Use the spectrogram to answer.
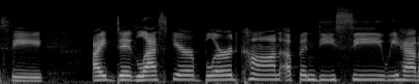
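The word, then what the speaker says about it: BlerdCon: BlurredCon? BlurredCon. How do you BlurredCon. spell that? BLERDC, because it's in DC. ON. BLERDC. Yeah, blurred, black nerd.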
